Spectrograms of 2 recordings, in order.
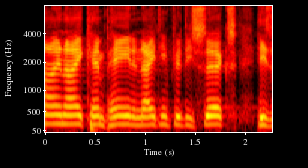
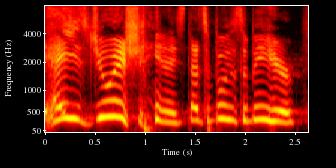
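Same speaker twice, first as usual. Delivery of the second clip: joking blurt; 8 semitones higher than usual. Pretend. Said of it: "so I wouldn't say".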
